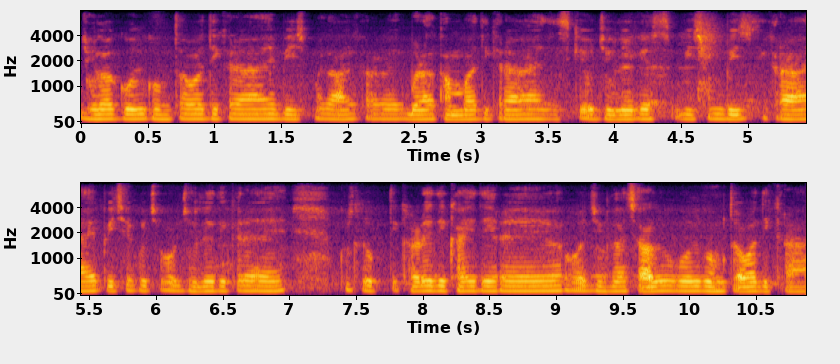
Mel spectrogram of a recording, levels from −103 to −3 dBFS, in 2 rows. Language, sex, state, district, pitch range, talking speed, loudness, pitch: Hindi, male, Chhattisgarh, Raigarh, 125-130 Hz, 270 wpm, -20 LUFS, 125 Hz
